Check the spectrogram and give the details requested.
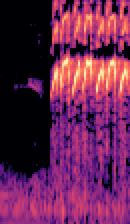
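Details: Mountain mantenan in full song for training other songbirds: after half a second of silence, a rapid string of about eight piercing, high whistles, each sliding up and down, running on without a pause.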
